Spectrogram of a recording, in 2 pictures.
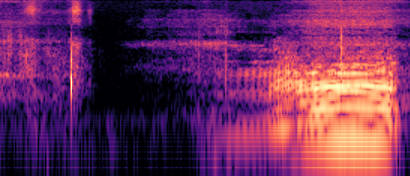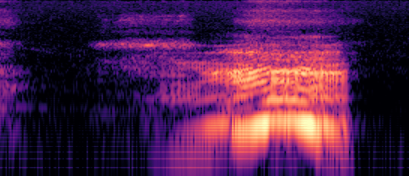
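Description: Cattle moo loudly in two long, drawn-out calls near a mini excavator site along a fence line in a valley, with quiet gaps between and no talking.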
